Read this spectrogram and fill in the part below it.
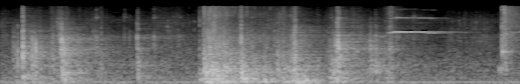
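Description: A heavy lid bangs open on a wooden crate.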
